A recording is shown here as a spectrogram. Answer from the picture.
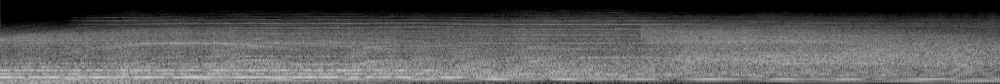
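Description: Dark synthwave intro music: sustained low synthesizer drone notes under a rushing, engine-like noise layer that turns brighter about six and a half seconds in.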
